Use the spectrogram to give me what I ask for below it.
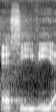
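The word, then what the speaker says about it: Sevan: is the capital and I stayed by Lake Sian it's pronounced Seeva and by as it happens a monastery on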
